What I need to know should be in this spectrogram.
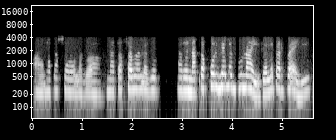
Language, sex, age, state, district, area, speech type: Assamese, female, 60+, Assam, Nalbari, rural, conversation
